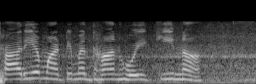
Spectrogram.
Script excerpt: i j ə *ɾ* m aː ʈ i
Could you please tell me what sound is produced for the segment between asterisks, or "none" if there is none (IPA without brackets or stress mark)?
none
